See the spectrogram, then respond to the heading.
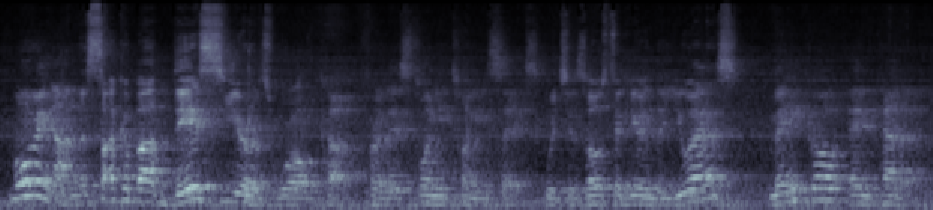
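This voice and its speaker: A young man from Honduras giving a lively, joking talk and quizzing a live audience. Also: fairly high pitch, a little fast. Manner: joking, quizzing the audience, chuckling at own jokes. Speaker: presenter. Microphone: room mic from a distance. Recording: echoey hall recorded from far off, background noise.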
